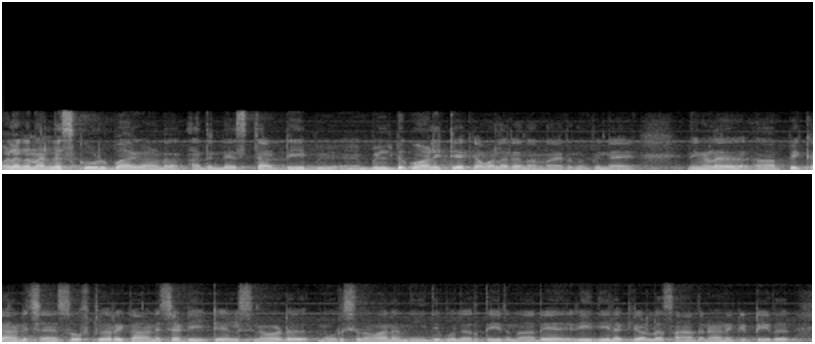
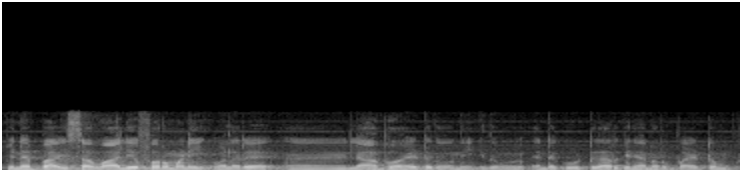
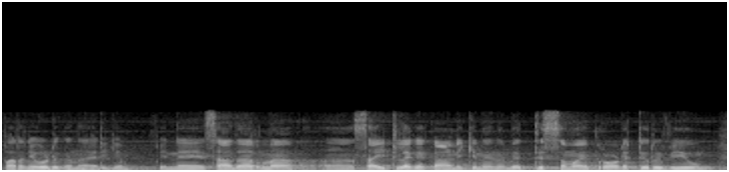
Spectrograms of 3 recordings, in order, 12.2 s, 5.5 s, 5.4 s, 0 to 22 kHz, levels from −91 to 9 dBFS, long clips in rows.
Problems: none marked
